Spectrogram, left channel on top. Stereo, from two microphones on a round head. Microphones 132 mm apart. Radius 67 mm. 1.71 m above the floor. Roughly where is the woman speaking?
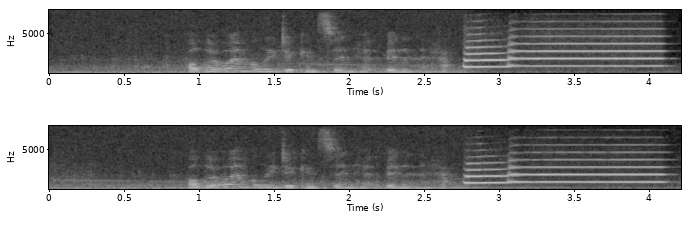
Centre.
